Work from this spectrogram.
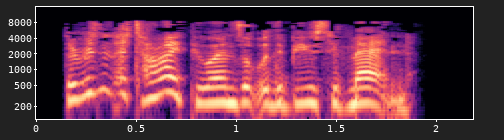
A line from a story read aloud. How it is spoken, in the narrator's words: I snapped, the familiar white flame of fury flickering inside me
